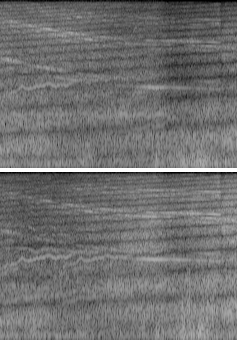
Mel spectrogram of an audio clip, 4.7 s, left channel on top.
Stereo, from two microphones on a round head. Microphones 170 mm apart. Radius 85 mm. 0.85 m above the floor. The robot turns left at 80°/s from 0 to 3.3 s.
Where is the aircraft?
30° left (ahead or behind); by 4.8 s 65° right (ahead or behind).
